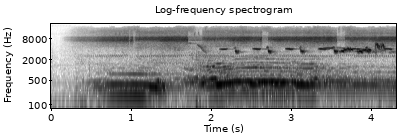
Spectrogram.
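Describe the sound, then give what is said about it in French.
Birds chirp in quick repeated bursts over a steady high rural hum, while a cow lets out a long, loud moo in the foreground. “Chez toi, on fait peur aux oiseaux.”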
